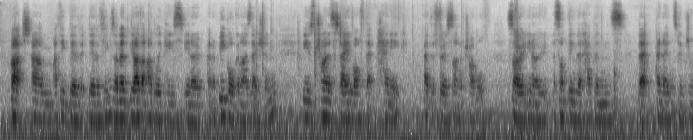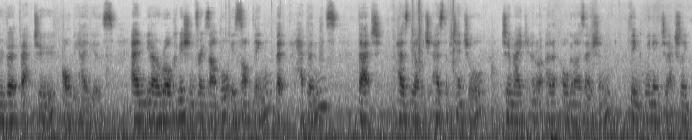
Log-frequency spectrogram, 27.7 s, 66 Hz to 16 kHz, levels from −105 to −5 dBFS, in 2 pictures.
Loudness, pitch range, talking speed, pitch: -29 LUFS, 135-150 Hz, 165 wpm, 140 Hz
